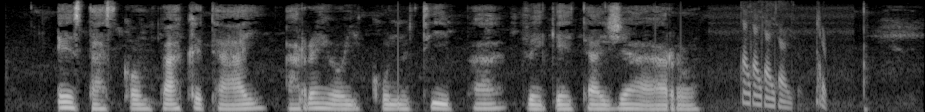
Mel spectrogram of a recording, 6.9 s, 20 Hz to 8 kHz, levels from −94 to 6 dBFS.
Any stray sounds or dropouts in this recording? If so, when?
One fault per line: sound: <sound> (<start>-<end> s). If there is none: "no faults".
sound: chirp (5.6-6.2 s)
